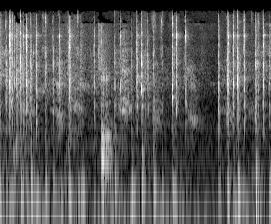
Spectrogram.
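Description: Rapid, irregular light clicks and taps of a plastic jar and a small box being handled and opened on a kitchen counter.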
